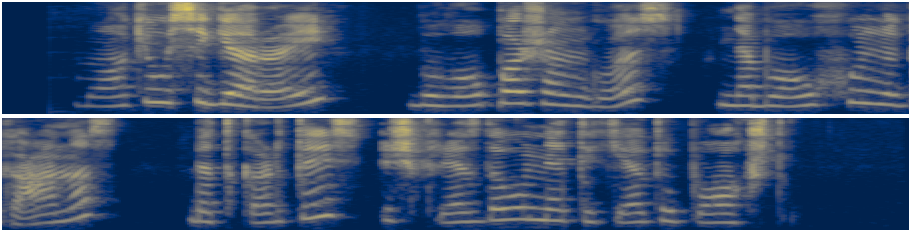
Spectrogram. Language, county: Lithuanian, Alytus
